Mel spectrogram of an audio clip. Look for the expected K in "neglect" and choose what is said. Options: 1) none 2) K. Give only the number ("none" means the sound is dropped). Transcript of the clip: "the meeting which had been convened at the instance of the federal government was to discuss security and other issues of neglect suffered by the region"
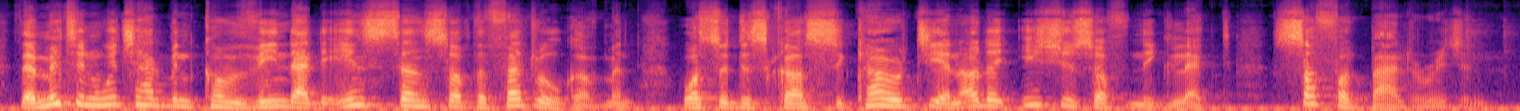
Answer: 2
